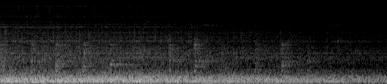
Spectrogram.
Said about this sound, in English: Because it's just a small thing, you know? It's not much bigger than this desk. To hear it and feel it, if you haven't ever been at a rocket launch or near a rocket engine, it's almost like a religious experience.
